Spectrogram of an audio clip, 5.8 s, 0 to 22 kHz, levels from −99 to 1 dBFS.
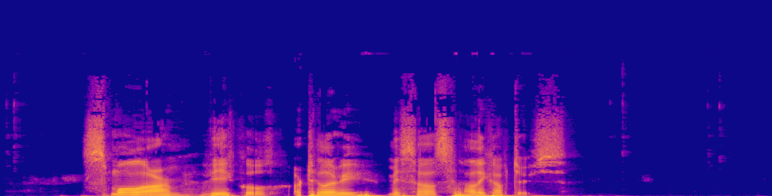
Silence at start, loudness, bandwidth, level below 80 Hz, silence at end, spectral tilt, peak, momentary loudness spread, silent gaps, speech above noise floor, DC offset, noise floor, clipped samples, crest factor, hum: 0.65 s; -20 LUFS; 9.8 kHz; -28 dBFS; 1.6 s; -5.5 dB/octave; -2 dBFS; 13 LU; none; 65 dB; under 0.1%; -82 dBFS; under 0.1%; 18 dB; none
